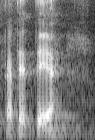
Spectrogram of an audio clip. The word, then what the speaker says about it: cateter: saúde fala dessa forma só que o correto é até então a sílaba tônica tá aqui quando ele é aberto cateter ou seja ela é uma oxítona ela é uma oxítona terminada em R logo não leva acento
